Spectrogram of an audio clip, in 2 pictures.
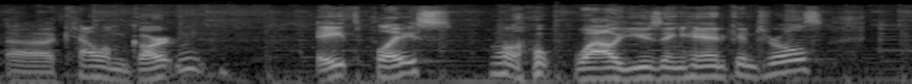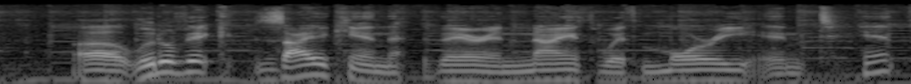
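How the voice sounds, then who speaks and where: A man's voice: mid-range voice, sing-song, measured pace, soft background music. A man with an American accent commentating a sim racing broadcast in a laid-back, chatty way, laughing often. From United States. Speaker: race commentator.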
